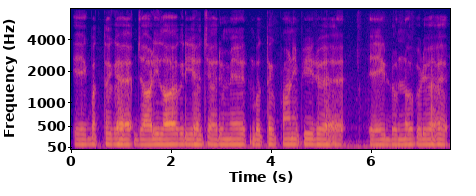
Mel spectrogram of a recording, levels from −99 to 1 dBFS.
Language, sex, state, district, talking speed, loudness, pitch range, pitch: Marwari, male, Rajasthan, Churu, 150 wpm, -36 LUFS, 105-110 Hz, 110 Hz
